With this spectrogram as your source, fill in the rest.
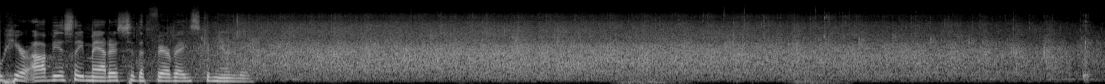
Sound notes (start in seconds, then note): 3.0 applause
